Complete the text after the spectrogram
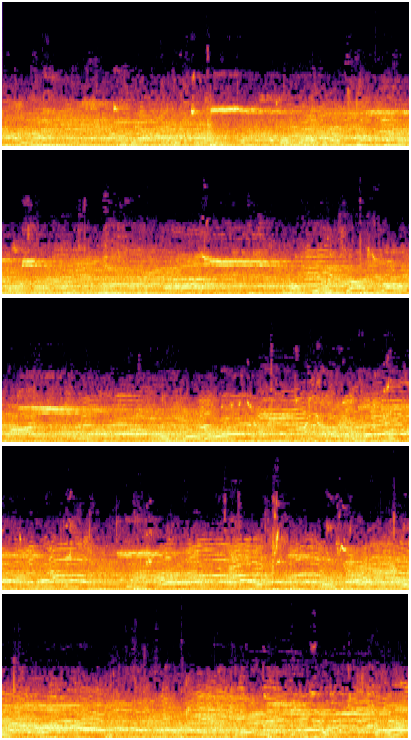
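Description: A large echoing hall is filled with the chatter of a crowd.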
